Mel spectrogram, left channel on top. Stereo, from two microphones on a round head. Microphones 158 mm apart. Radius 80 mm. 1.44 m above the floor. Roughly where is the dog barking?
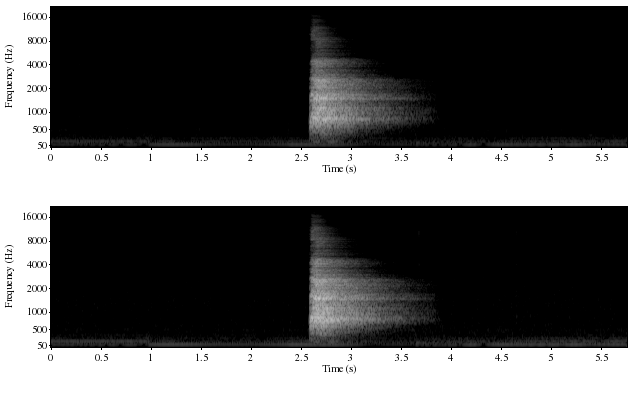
Centre.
